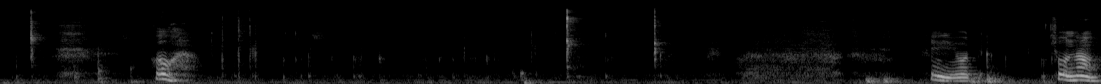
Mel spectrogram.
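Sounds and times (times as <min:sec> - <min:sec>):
person chewing: 0:00.1 - 0:00.5, 0:02.0 - 0:07.0.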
